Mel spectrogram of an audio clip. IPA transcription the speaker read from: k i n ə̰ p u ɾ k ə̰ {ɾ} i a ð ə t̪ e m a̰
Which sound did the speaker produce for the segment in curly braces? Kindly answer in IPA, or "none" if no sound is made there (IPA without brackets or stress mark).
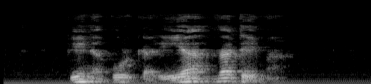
ɾ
